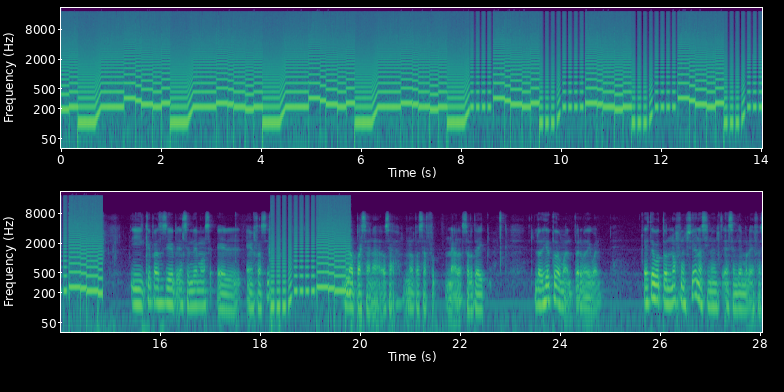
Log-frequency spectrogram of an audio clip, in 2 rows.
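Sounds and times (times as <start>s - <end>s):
electronic dance music: 0.0s - 14.9s, 18.2s - 19.8s
sliding bassline: 0.0s - 14.9s, 18.2s - 19.8s
stuttering synth notes: 0.0s - 14.9s, 18.2s - 19.8s.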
